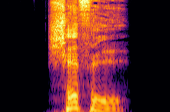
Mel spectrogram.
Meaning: inflection of scheffeln: 1. first-person singular present 2. singular imperative
- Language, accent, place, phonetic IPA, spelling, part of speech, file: German, Germany, Berlin, [ˈʃɛfl̩], scheffel, verb, De-scheffel.ogg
